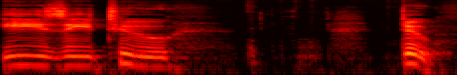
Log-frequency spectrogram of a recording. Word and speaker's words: EzzDoo: Actually, when I read the instructions, that you're supposed to pronounce it as two Z's. EZ2 do.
